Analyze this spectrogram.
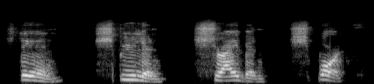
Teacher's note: Once a consonant follows that S, it changes. It becomes SH. So you pronounce it like you're saying she, sh, stehen, spülen, schreiben, sport.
